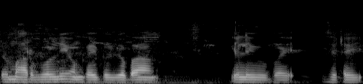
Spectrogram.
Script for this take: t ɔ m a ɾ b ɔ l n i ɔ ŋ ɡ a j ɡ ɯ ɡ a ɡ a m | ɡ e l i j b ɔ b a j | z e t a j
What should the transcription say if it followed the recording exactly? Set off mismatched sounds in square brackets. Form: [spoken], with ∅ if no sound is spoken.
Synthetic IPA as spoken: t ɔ m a ɾ b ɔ l n i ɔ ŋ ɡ a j [b] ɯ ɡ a [b] a [ŋ] | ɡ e l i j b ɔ b a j | z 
